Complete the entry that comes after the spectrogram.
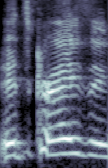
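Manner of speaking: high, loud, excited, thrilled squeal.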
